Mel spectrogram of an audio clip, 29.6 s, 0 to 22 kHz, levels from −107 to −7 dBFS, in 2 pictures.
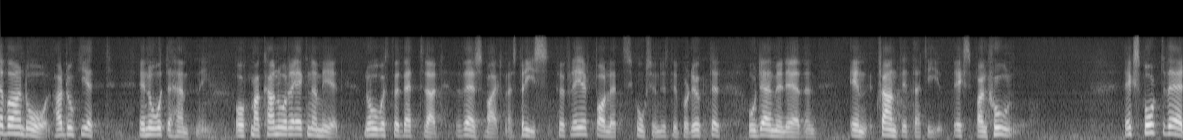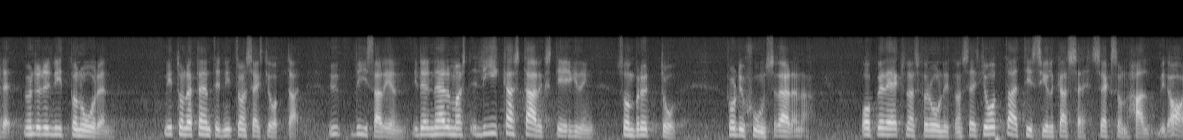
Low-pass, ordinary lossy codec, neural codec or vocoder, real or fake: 7.2 kHz; none; codec, 16 kHz, 0.7 kbps, FocalCodec; fake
